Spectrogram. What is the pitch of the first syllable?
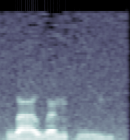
high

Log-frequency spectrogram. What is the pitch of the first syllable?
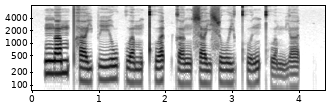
high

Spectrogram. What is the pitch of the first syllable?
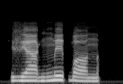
low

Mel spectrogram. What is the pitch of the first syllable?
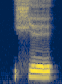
low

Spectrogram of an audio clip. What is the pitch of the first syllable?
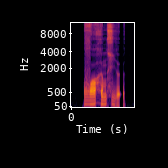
rising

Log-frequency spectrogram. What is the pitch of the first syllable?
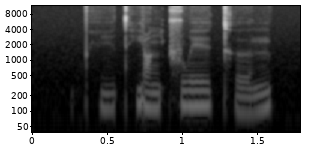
rising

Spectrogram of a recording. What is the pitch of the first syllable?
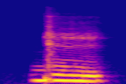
low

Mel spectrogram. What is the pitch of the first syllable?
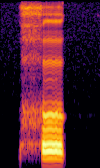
low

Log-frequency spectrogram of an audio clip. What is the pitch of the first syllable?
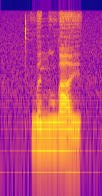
high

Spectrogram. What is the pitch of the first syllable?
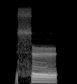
low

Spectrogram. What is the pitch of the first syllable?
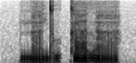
low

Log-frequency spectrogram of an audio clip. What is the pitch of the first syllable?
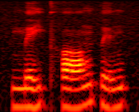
rising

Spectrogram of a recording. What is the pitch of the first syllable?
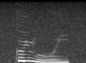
high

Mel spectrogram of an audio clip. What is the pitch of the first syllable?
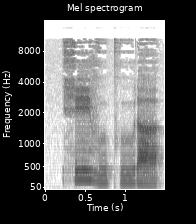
high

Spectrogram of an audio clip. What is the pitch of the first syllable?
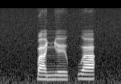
low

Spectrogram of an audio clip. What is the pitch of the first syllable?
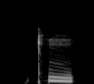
low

